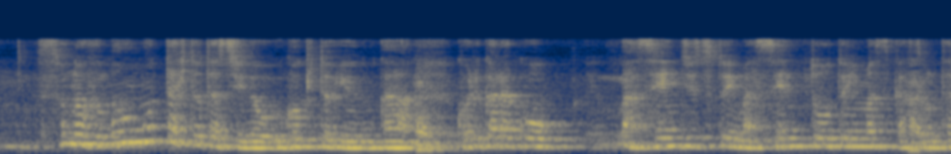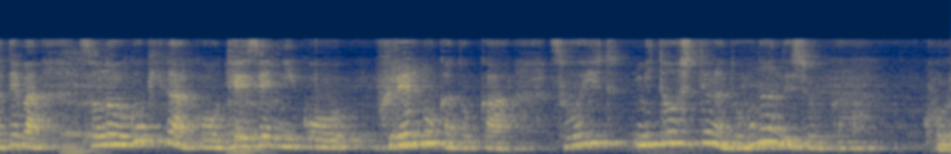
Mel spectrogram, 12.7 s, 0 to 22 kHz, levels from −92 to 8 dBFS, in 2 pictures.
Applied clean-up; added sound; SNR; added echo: none; Burping, eructation; 12 dB; reverberation time 0.6 s.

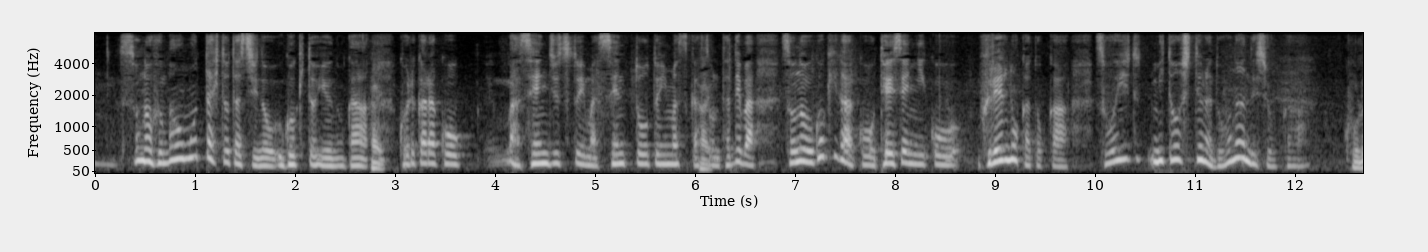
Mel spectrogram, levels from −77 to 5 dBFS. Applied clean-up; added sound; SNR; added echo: none; none; none; none.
